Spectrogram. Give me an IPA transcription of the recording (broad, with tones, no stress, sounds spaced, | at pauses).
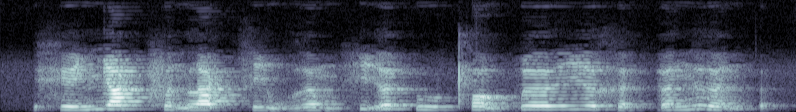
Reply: x e˨˦ ɲ a˦˥ k̚ f ə̰˧˨ n l a˨˩ k̚ s i˧˩ w ɣ ə˧˩ m x ḭ˧˥ ə̯ ʔ ṳ˨˩ t̪ʰ ɔ̰˧˨ w ɓ əː˧ ɣ i˧ ə̯ x ə˨˩ t̚ ʔ ə˨˦ n ɣ ə̰˧˨ n ʔ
